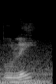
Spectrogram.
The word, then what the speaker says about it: Beaulieu: In England, we have a town with the same name. We say Boulay.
